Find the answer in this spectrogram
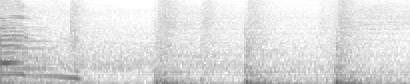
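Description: Background music of three drum beats about half a second apart, after a voice trails off at the start.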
